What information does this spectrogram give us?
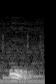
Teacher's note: huruf O seperti pada kata orang, bibir membulat sedikit O.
